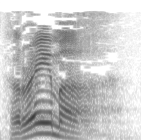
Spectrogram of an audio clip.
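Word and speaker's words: rhema (ῥῆμα): And the word for word is not logos, it's rhema. Rhema, that's the breathing mark, that's the letter H, R, long E, M, A. Rhema.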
